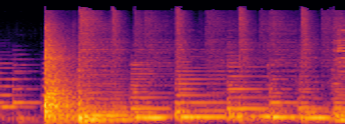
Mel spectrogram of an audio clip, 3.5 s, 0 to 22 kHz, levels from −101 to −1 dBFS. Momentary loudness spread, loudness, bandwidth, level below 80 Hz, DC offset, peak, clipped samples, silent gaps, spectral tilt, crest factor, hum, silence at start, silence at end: 8 LU; -22 LUFS; 18 kHz; -38 dBFS; under 0.1%; -2 dBFS; under 0.1%; none; -6 dB/octave; 20 dB; none; 0 s; 0 s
